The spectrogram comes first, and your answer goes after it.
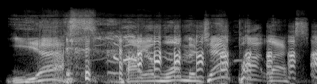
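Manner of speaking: over-the-top gleeful celebration; jubilant yell. Retold or imitated. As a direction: whoop it out in triumph. Acting out his elation at winning.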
